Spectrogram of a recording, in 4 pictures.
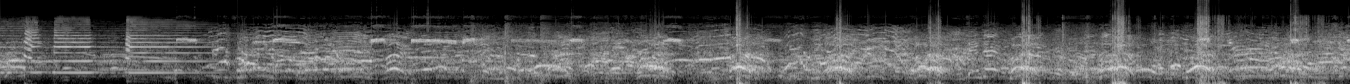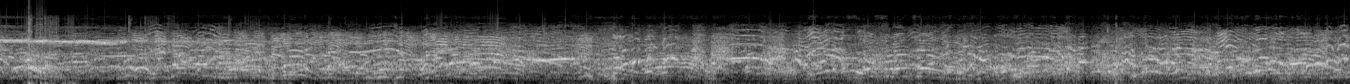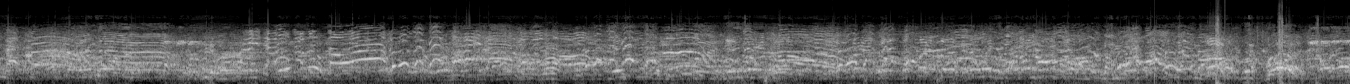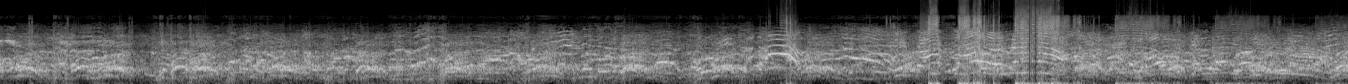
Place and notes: Sec., Zhongshan N. Rd., Zhongshan Dist. - Protest and confrontation
Police are working with protesting students confrontation, Sony ECM-MS907, Sony Hi-MD MZ-RH1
